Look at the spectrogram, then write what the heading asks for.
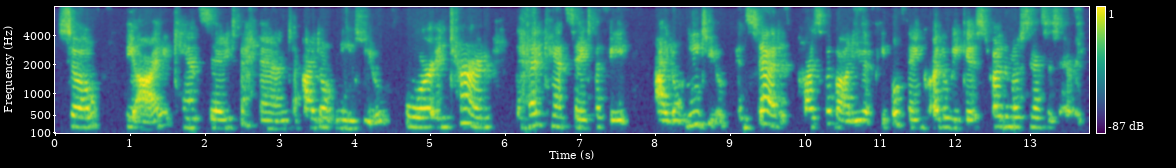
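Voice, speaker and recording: Female lay scripture reader, distant and echoey recording. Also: a little slow. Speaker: participant reading scripture aloud. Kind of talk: read-aloud scripture. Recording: echoey room, distant mic, rumble.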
